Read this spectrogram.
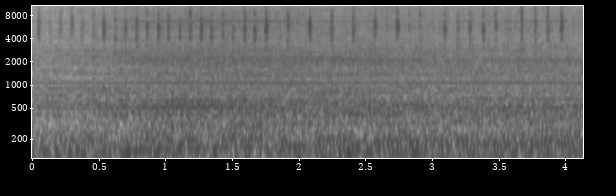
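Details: Mazda 5 at idle with light, sharp ticking about two per second, like marbles rattling; it happens intermittently at start-up, usually after a cold start, and goes away after a few minutes; the dealership found nothing; cold-start ticking, cause unknown.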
